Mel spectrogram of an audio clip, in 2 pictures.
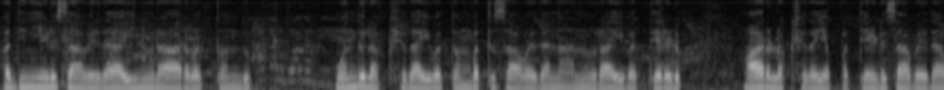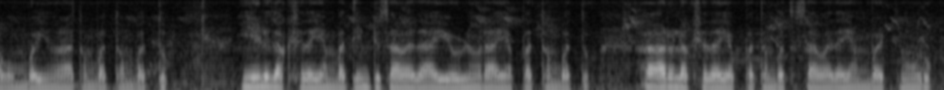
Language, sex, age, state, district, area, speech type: Kannada, male, 60+, Karnataka, Tumkur, rural, spontaneous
